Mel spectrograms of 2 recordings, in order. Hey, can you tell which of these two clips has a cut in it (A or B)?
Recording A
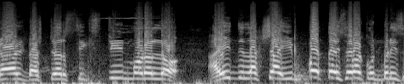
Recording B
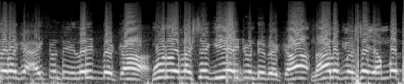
B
